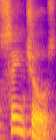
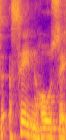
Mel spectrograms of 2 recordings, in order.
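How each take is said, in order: First: The name begins with a J sound. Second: The name begins with an H sound. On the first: The speaker calls it wrong. "So it's not Saint Joe's" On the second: The speaker calls it right. "when you pronounce the letter J, it is pronounced as H"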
